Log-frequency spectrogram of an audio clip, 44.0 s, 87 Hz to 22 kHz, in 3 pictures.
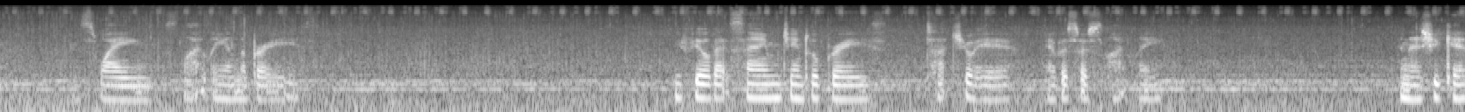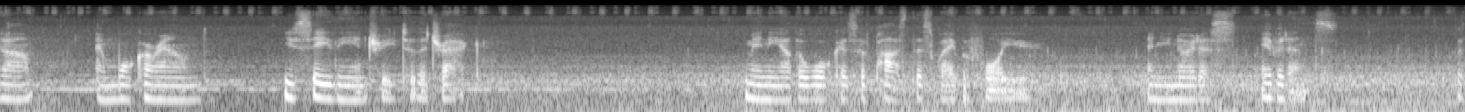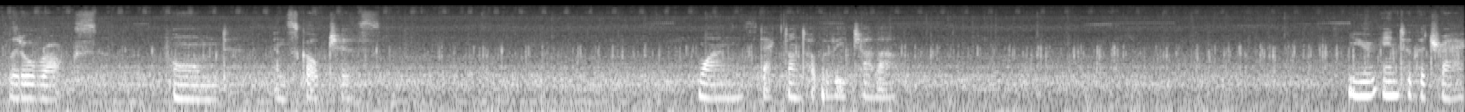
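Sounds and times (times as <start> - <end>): even hiss: 0.0 - 43.9
low sustained drone: 0.0 - 43.9
nature ambience noise: 0.0 - 43.9
faint small ticks: 1.5 - 15.7, 27.0 - 43.9.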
